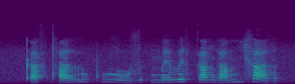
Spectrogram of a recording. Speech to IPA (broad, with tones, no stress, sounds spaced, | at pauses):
kʼ a˨ x tʰ a˨ r u˧ pʰ u˧ l o˨ z | m ɛ˨˦ v ɛ˦ z k a˧ ŋ ɡ a˨˦ m i˦ x a˨ z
